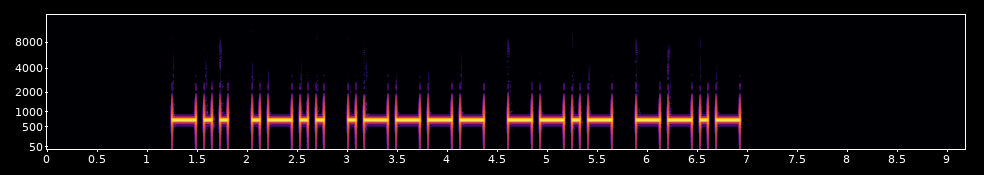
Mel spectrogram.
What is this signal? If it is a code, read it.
Morse code, heard as a keyed tone, about 15 wpm, 700 Hz. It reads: DL1QQ
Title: Call Signs Repeated 2x - 15wpm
